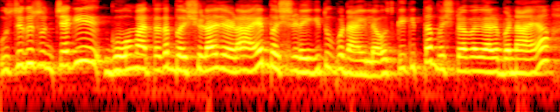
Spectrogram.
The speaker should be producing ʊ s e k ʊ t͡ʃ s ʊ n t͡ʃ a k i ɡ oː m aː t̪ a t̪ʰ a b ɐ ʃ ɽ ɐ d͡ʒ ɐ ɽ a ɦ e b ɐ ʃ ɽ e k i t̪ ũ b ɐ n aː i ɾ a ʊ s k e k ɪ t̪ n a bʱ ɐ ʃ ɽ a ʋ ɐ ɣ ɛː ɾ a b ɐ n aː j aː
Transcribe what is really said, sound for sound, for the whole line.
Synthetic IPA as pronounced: ʊ s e k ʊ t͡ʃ s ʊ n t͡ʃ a k i ɡ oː m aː t̪ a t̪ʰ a b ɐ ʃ ɽ a d͡ʒ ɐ ɽ a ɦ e b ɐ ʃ ɽ e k i t̪ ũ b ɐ n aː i l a ʊ s k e k ɪ t̪ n a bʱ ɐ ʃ ɽ a ʋ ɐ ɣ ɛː ɾ a b ɐ n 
